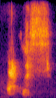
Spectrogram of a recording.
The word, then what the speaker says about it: Equus: So how do you get cast in Sidney Lumet's, how do you pronounce it, Equus? Equus.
